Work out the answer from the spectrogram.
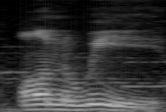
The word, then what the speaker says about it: ennui: drollery ennui boredom Tetum note the pronunciation ennui is from the French and keeps its French pronunciation unweave is a feeling of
